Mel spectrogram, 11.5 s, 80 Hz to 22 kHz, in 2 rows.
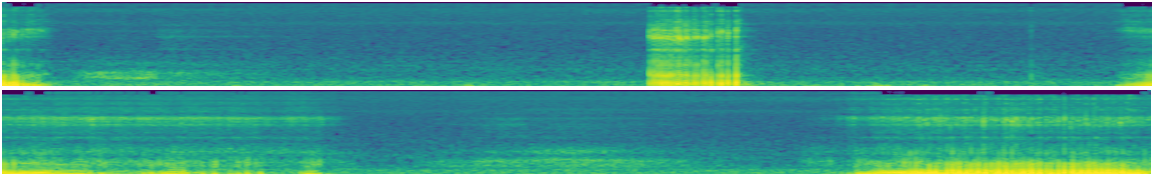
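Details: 43-year-old man, 85 kg, 165 cm: deep, rough snores at uneven intervals separated by quiet stretches, real-life snoring with breathing pauses typical of sleep apnea.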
